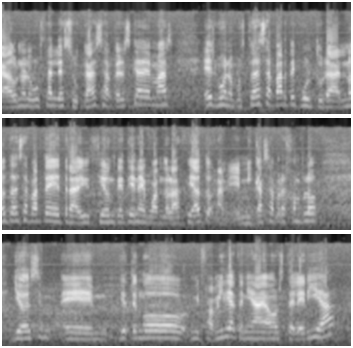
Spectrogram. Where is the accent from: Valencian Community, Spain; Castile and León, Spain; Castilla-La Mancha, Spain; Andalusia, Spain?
Valencian Community, Spain; Elche; yo soy de Elche de toda la vida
